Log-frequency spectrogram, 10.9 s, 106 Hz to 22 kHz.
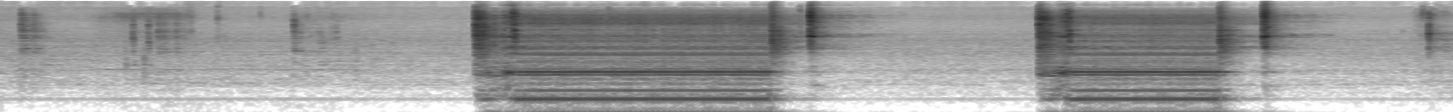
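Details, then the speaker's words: Electric motor identified as a 1400 RPM unit by its slow turning. Two clean starts, each a steady mains hum that holds even for about two seconds, then coasts down: the motor works normally. "does work and it is turning kind of slow which means this is a 1400 RPM motor which is great"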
